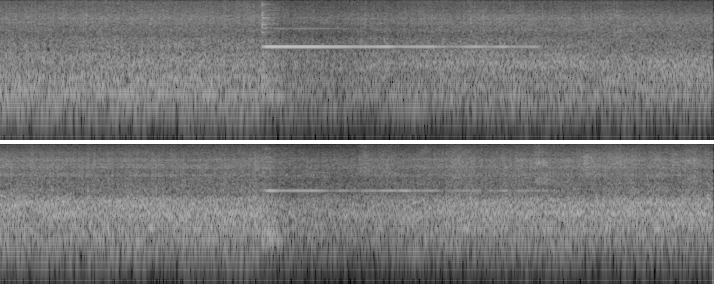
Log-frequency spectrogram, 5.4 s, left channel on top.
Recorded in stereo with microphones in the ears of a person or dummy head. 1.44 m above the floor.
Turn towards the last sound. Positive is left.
turn(degrees=65)  # may be behind; listen again after turning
